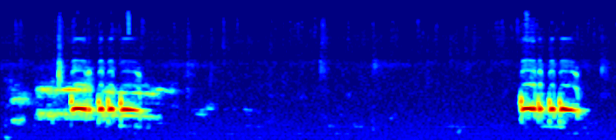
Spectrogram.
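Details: Loudly calling local zebra dove, two rolling coo phrases about five seconds apart, each a quick burst of stuttered notes settling into a held tone, the first preceded by a brief softer twitter; long silence fills the gap.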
